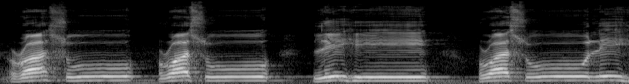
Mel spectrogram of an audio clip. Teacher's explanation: را اور لام کو بغیر کھینچے، سو اور ہی کو کھینچ کے پڑھا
